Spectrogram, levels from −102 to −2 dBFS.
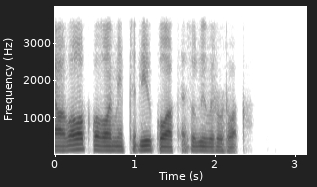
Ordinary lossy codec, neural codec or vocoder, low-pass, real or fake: none; codec, 16 kHz, 0.5 kbps, FreqCodec, larger model; 3.6 kHz; fake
